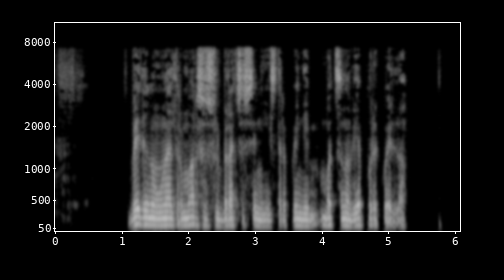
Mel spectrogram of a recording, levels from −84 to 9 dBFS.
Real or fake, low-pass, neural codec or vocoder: real; 7.2 kHz; none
